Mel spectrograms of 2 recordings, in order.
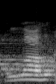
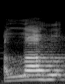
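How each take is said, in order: The two takes are said the same way.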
